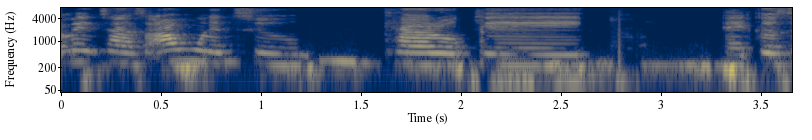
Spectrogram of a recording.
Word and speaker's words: karaoke: tell you how many times I went to karaoke, and because it's actually Japanese, it's pronounced karaoke instead of karaoke, but it's okay.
